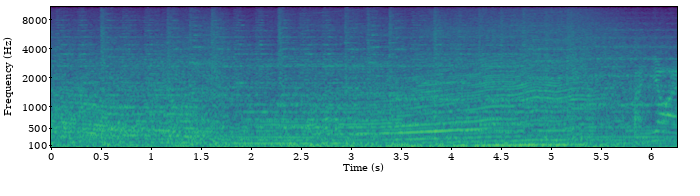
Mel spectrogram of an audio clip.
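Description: MotoGP motorcycles launching at full throttle from the race start at Jerez for the Spanish Grand Prix, a dense, continuous roar of many engines screaming together with rising and shifting pitches, loud and close throughout.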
